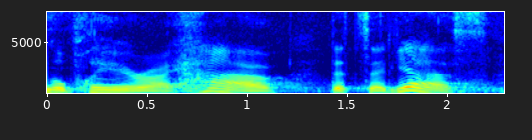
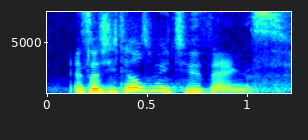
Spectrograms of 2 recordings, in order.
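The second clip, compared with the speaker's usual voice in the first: ordinary talk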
